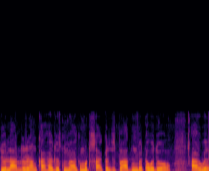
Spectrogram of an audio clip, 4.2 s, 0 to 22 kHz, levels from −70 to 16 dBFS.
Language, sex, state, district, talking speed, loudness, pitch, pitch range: Hindi, male, Bihar, West Champaran, 245 wpm, -14 LUFS, 145 Hz, 145-150 Hz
